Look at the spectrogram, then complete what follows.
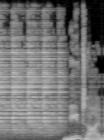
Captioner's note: bell ringing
